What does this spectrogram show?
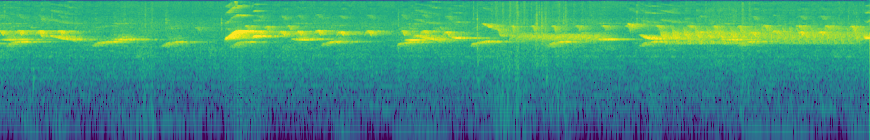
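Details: Female canary with bright orange plumage giving a string of high, thin whistled notes with short slurred chirps, one sharper louder chirp near the middle, then longer level whistles; quiet room background.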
